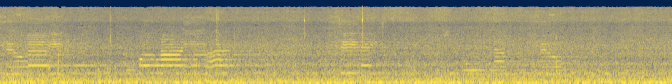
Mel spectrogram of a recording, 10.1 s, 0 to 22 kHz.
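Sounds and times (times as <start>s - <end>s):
car road and engine rumble: 0.0s - 10.0s
faint background music: 0.0s - 10.0s.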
